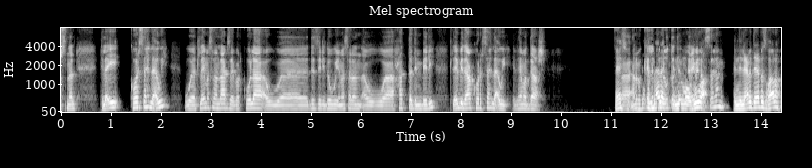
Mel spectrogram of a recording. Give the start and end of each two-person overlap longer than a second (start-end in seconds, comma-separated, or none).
11.1-13.1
